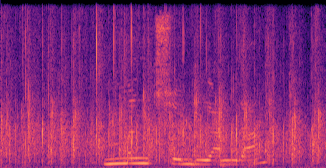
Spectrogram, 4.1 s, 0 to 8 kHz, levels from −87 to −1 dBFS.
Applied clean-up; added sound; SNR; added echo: none; Applause; -2 dB; none.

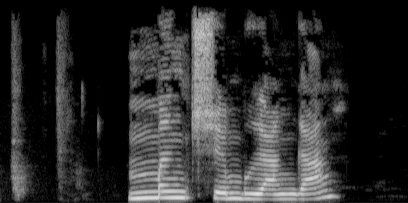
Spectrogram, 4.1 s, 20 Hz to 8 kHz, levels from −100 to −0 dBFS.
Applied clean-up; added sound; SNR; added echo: none; none; none; none.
